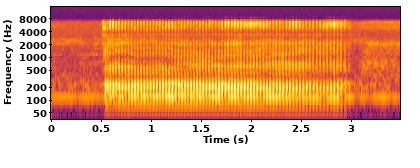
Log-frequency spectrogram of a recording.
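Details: Snoring: a single drawn-out, low, rattling snore lasting about 2.5 seconds, with a fast fluttering vibration throughout.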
